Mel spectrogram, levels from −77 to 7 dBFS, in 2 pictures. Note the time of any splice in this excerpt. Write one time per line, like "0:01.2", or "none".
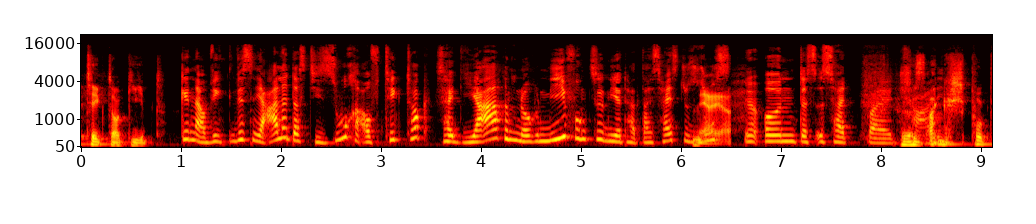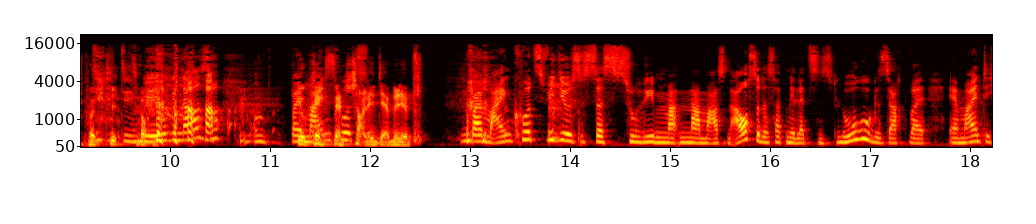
0:06.5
